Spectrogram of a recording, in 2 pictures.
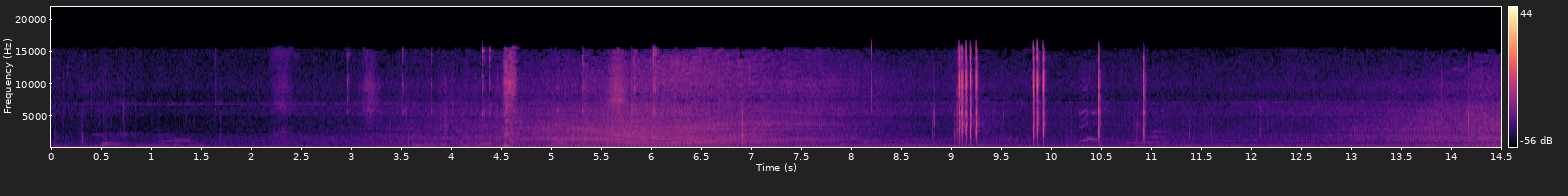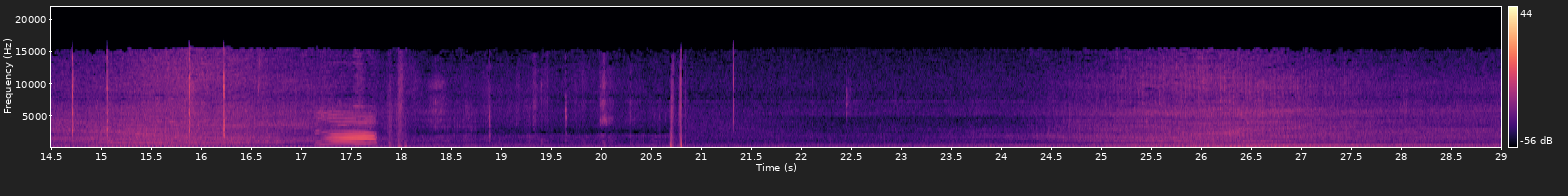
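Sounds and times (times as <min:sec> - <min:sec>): vehicles passing: 0:00.0 - 0:29.0
sharp clicks: 0:08.2 - 0:12.2, 0:15.8 - 0:16.4.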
